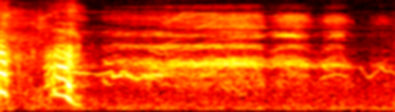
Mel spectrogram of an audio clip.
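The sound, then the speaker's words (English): A bird gives a harsh, raspy call, like a crow cawing, starting with a sharp rough burst and trailing into a drawn-out, wheezy note. No one speaks. “Oh, I got a inch of bird over here.”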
